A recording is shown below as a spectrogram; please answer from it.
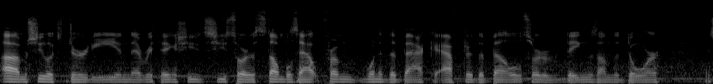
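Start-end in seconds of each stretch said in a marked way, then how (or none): none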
